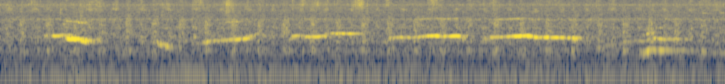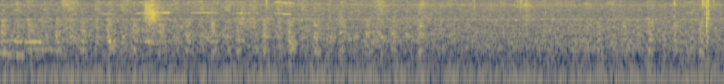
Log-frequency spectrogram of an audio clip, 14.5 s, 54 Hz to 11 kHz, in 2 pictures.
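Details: Alaskan Malamute puppies, two and a half weeks old, from Macy and Jack's summer 2014 litter, nursing: thin, high whining squeaks that rise and fall over the first eight seconds, then fade, over a steady low hum.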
